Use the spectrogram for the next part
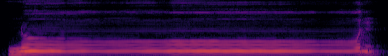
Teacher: নুন উচ্চারণ করতে হবে স্বাভাবিকভাবে বা পাতলা করে উচ্চারণ করতে হবে নুনটা যখন উচ্চারণ করবেন আপনার ঠোঁটটা গোল হয়ে যাবে ঠোঁট গোল করে নুনটা উচ্চারণ করতে হবে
